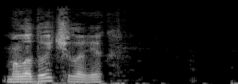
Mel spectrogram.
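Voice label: "molodoj celovek", Russian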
